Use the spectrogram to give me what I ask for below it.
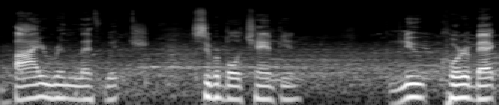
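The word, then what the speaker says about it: Byron Leftwich: Oh, Brian uh Byron Leftwitch. I apologize. I said his name wrong. I watched too much Family Guy. I called him Brian Lewitch. Byron Lethwitch, Super Bowl champion, new quarterback coach for the Buffalo Buffaloos.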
